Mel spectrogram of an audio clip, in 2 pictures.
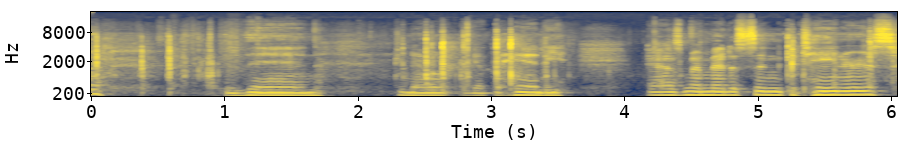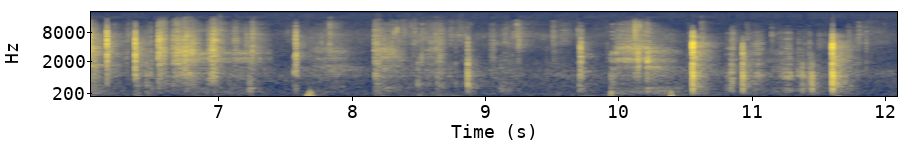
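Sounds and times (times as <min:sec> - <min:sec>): plastic parts clicking and tapping: 0:00.0 - 0:01.0, 0:02.2 - 0:03.6, 0:05.1 - 0:06.6, 0:07.5 - 0:12.0.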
